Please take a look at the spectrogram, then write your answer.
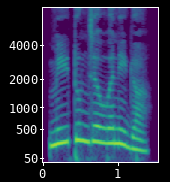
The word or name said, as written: ಮೀಟುಂಜವ್ವನಿಗ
